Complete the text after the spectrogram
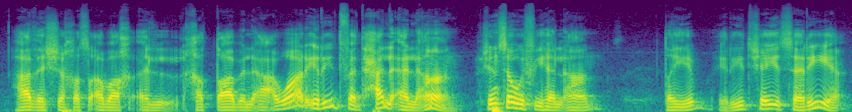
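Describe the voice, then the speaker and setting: A male teacher delivers a lecture on religious law at an ordinary, middle pitch. He works through each point step by step, pausing on rhetorical questions before he answers them. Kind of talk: jurisprudence lecture.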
